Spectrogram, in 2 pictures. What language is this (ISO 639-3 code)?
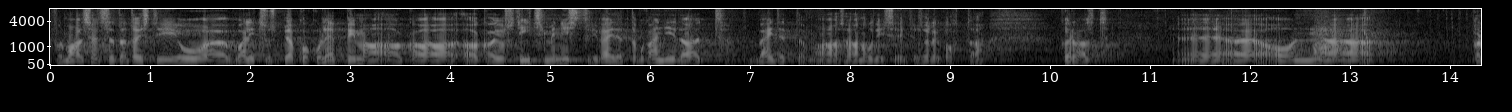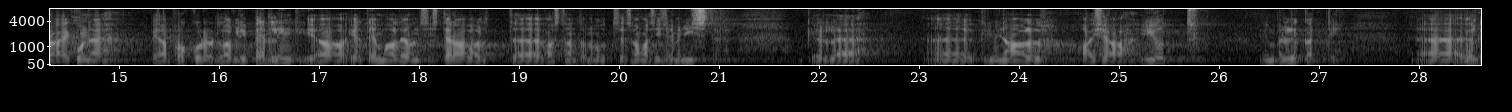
est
